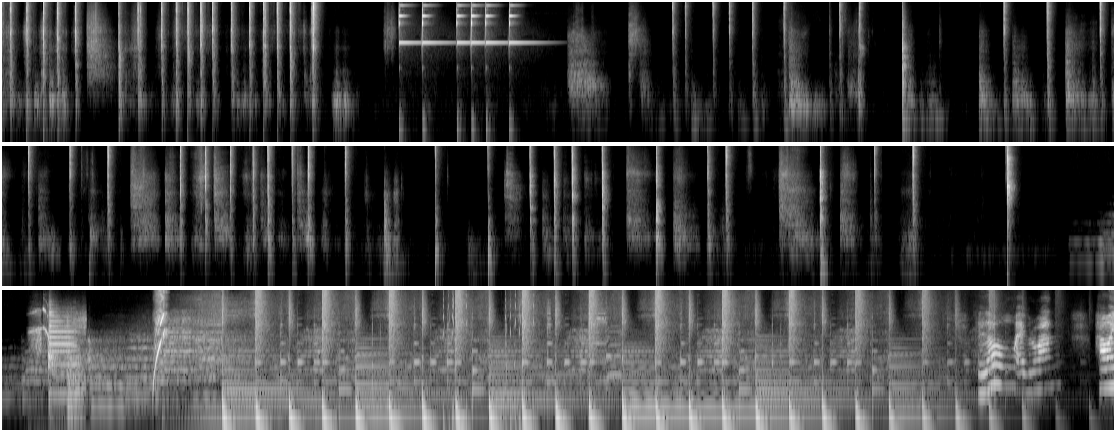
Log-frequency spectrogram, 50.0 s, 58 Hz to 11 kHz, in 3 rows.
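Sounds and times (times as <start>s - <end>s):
magnetic balls clicking together: 0.0s - 1.2s, 1.8s - 4.8s, 10.1s - 11.0s, 20.4s - 21.4s, 39.8s - 41.4s.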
